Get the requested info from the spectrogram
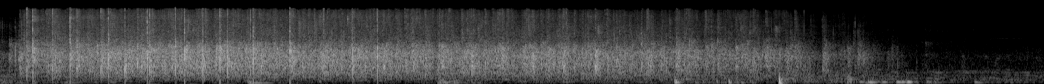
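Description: A large seated audience applauding a speaker who has just finished, dense clapping that holds steady for several seconds, then thins and dies away about nine seconds in.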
